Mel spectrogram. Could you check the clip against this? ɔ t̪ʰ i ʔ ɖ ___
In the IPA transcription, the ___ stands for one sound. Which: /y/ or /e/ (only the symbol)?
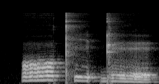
e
